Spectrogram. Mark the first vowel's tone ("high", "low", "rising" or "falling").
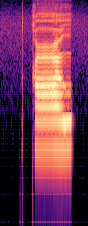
high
